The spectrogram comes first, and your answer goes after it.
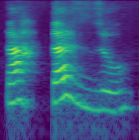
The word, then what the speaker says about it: تهتزوا: Say it with a sudden sort of connection. Tahtazzu. Don't say tahtazzu. Don't say it softly.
